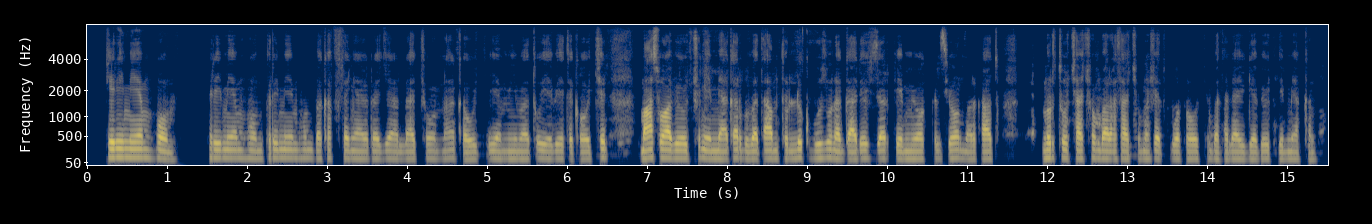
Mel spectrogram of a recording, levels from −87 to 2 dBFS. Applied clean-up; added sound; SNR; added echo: none; none; none; none.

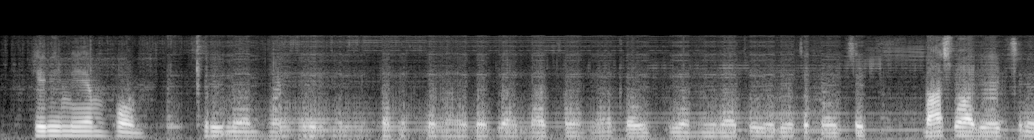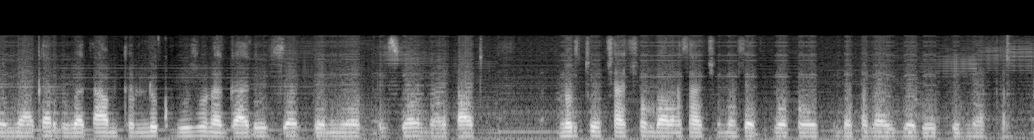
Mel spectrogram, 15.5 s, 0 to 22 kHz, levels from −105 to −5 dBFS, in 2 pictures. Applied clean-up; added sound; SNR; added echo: neural separator model SepFormer DNS4.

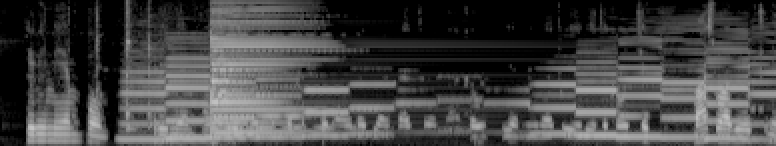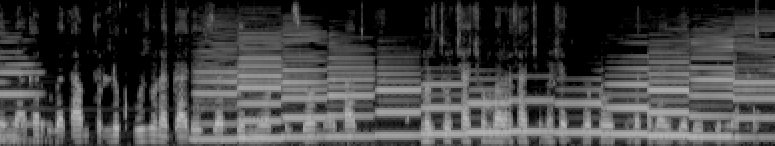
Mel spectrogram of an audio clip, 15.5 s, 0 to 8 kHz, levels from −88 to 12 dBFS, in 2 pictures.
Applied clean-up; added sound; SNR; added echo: classical method spectral subtraction.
